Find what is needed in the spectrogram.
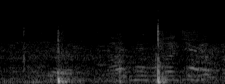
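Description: Two sharp thuds of a football being kicked, about a second apart, the first the louder, with distant players' voices shouting.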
